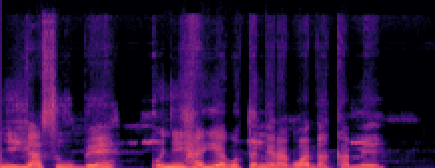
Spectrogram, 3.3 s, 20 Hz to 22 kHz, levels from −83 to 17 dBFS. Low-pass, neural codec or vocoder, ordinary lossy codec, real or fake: none; codec, 44.1 kHz, 2.6 kbps, SNAC; none; fake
